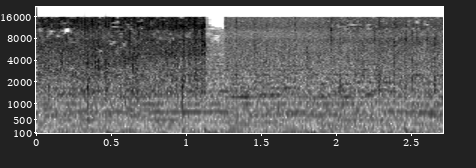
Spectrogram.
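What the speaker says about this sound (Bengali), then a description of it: "এইভাবে সবটা সবজি তেলের উপরে দিয়ে দেব।" Cabbage and other vegetables dropped into hot oil, a dense continuous sizzle and crackle with a brief dip partway through.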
